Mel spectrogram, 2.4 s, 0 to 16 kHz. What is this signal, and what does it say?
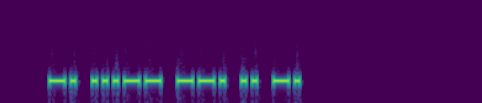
Morse code, heard as a keyed tone, about 46 wpm, 700 Hz. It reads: N3GIN
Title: USA Call Signs - 5 Characters - 45wpm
